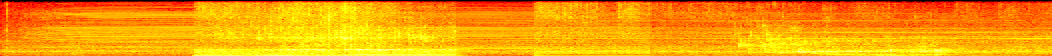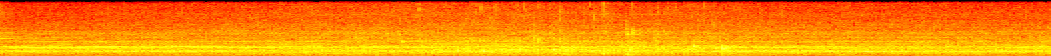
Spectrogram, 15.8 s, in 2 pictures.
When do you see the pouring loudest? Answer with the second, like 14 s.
3 s.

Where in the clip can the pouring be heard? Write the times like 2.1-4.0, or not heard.
1.4-3.5, 5.5-7.2, 10.8-13.4.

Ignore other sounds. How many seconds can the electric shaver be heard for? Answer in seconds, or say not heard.
16 s.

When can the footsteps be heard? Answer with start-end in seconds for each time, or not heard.
not heard.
